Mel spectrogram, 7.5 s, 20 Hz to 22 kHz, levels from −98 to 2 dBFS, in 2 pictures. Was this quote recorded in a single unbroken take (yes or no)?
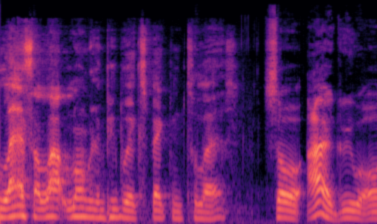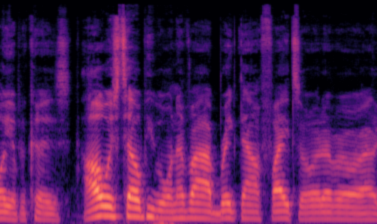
no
